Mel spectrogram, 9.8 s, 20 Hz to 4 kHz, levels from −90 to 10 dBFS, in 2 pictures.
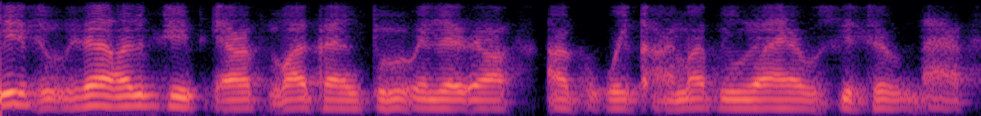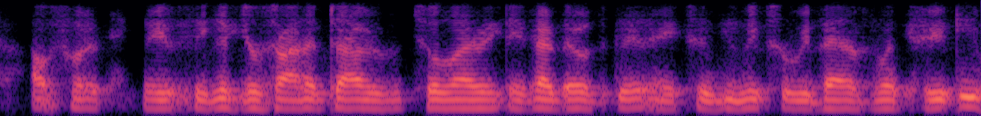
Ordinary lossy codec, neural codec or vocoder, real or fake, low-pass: Opus, 24 kbps; codec, 16 kHz, 0.5 kbps, FreqCodec, larger model; fake; 3.6 kHz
